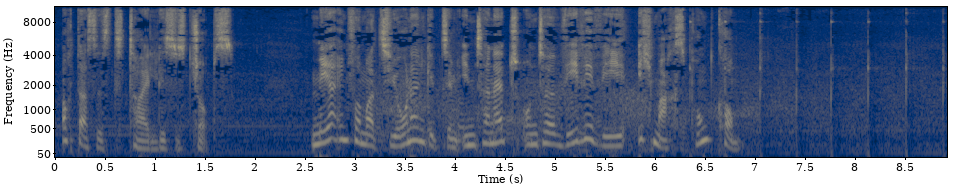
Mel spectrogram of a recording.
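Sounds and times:
low hum: 0.0s - 8.9s
speech: 0.1s - 1.9s, 2.6s - 7.0s
hammer tapping on a concrete bridge surface: 7.0s - 8.9s.

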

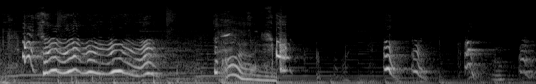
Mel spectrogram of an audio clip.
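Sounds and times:
dog whining: 0.2s - 2.9s
dog barking and yipping: 0.2s - 3.0s, 3.8s - 5.3s.

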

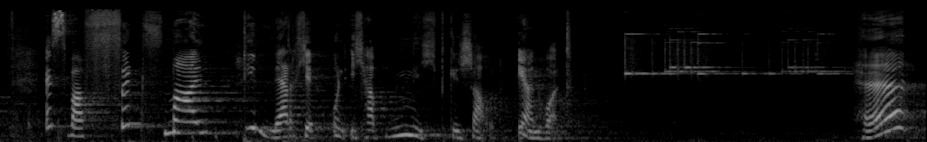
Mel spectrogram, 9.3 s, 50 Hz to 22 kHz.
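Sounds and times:
speech: 0.5s - 5.8s, 8.6s - 9.2s
glockenspiel playing a finch birdsong motif: 6.3s - 8.6s.

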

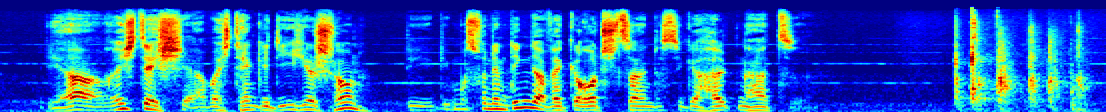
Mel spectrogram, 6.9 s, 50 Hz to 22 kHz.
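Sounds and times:
speech: 0.3s - 5.2s
locked door jiggled and tugged, rattling: 6.0s - 6.8s.

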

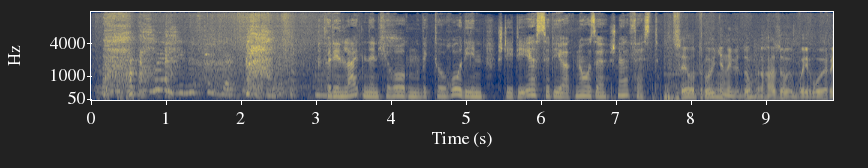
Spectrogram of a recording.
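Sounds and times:
soldier with breathing difficulty coughing heavily after inhaling gas warfare agent: 0.1s - 1.2s, 2.0s - 2.6s
speech: 1.8s - 9.8s.

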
